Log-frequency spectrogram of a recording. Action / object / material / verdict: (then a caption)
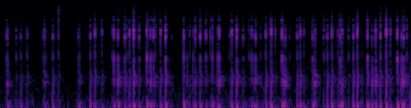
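tap / wooden bath brush handle / wood / none. Long grey nails tap rapidly and scratch along a solid light-wood bath brush handle resting on log slices. The result is a dense run of crisp, bright, clicky taps with very short, dry decay, mixed with scratchy rustling and a faint low rumble underneath.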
